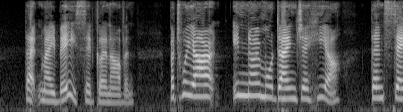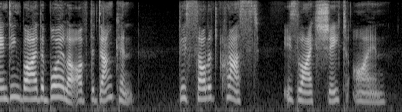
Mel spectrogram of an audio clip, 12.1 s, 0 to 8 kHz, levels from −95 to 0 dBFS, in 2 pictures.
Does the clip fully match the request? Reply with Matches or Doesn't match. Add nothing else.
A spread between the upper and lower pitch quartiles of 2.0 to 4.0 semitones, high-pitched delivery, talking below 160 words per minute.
Doesn't match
